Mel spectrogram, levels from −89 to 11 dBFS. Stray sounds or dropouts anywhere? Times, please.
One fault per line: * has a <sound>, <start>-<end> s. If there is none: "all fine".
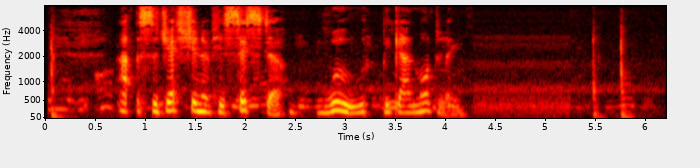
all fine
